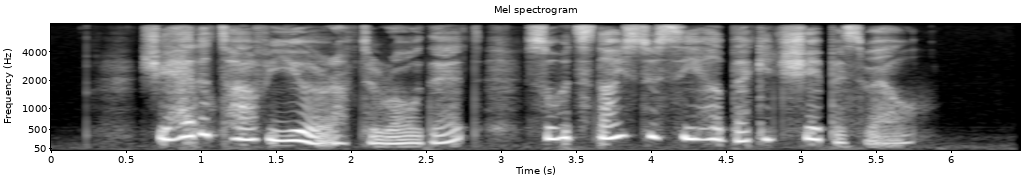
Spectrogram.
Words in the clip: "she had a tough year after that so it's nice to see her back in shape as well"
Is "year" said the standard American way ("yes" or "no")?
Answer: yes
